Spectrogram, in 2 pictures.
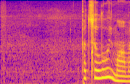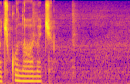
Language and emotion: Russian, sad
